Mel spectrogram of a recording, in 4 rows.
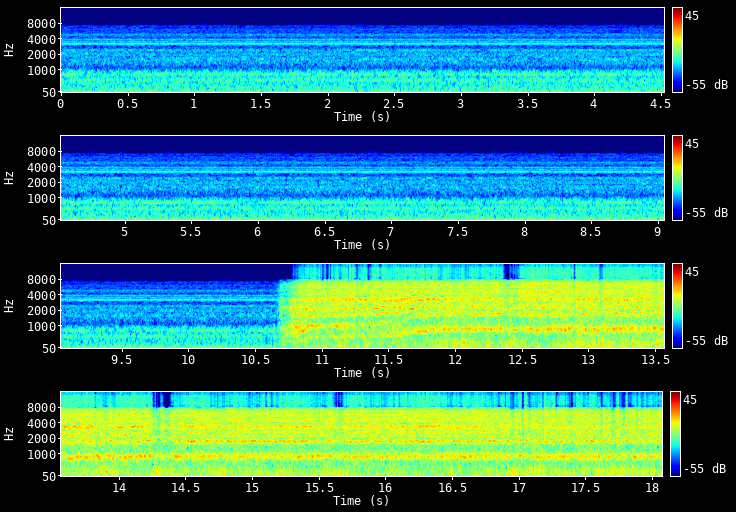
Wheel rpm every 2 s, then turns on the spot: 0, 0, 0, 0, 0, 40, 210, 230, 240.
none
